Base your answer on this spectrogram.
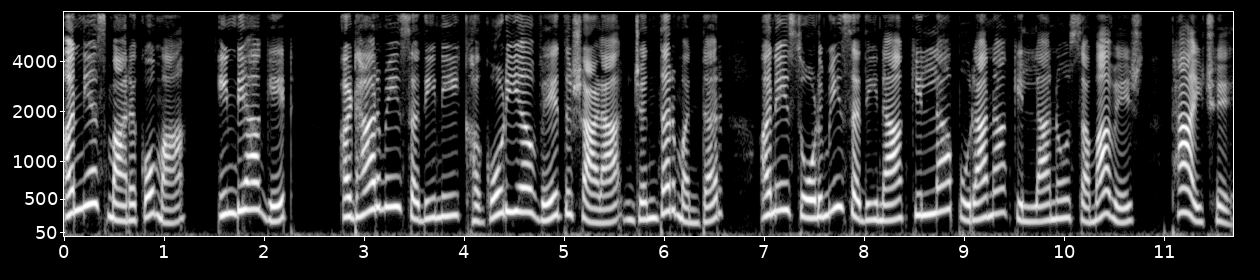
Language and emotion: Gujarati, neutral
